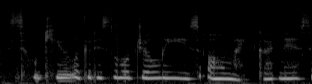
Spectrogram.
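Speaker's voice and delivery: normal talking voice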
